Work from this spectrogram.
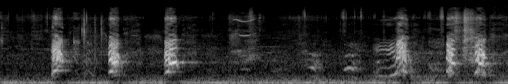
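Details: At a Peshawar kennel keeping German Shepherds of several coat types, three evenly spaced harsh barks sound early. A pause with a faint high whine follows, then a closing cluster of quick, strained yelping barks.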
